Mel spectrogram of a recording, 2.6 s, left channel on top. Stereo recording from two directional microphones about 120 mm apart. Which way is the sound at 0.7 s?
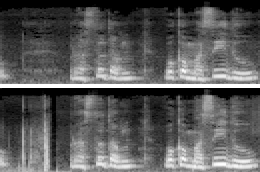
75° right (ahead or behind).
